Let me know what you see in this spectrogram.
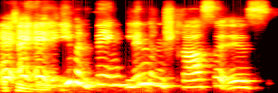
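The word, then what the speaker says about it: Lindenstraße: Lindenstrasse or Unter uns?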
